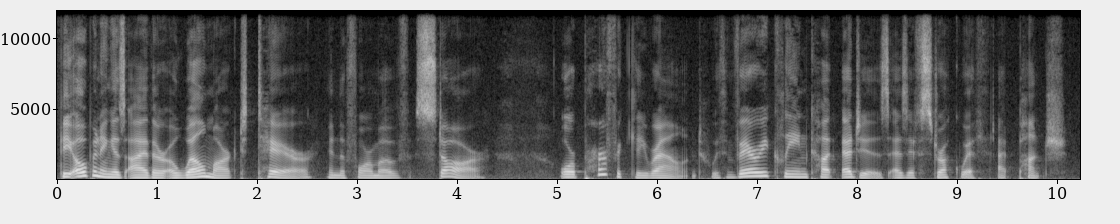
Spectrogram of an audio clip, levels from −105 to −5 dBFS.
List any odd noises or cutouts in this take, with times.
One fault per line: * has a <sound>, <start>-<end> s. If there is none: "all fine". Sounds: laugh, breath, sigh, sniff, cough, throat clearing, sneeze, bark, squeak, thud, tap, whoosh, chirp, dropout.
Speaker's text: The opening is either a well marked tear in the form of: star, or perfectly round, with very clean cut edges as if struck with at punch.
all fine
